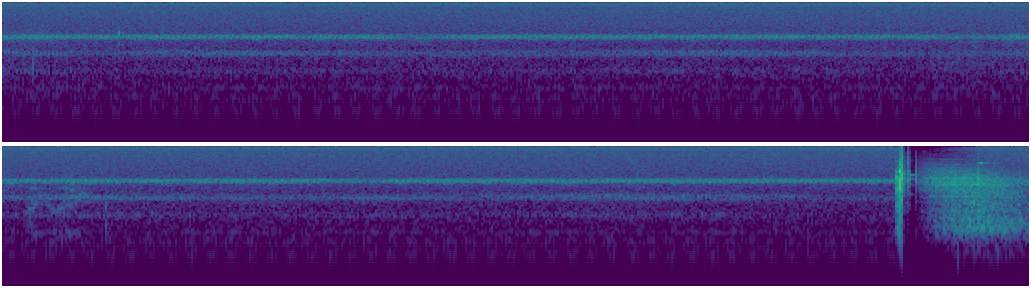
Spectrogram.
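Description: A steady, high chorus of night insects and frogs, then one rifle shot fired at feral hogs near the end, its report ringing out and dying away over about a second.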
